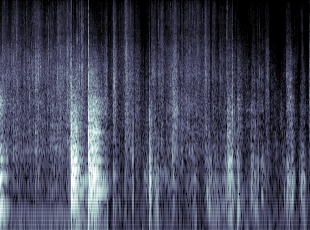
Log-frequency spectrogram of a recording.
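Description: Thin plastic wrapping crinkling and crackling as it is pulled off desktop speakers by hand, loudest about a second and a half in, then thinning out to scattered crackles.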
